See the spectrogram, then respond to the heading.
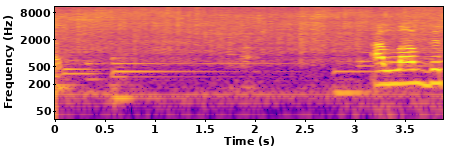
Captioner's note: pork sizzling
